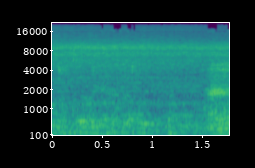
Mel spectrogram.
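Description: Water is poured to clean up at home, making a short, steady splashing hiss at moderate level that swells slightly toward the end.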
